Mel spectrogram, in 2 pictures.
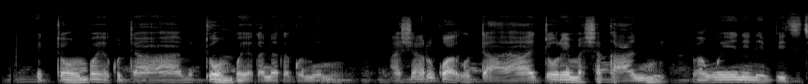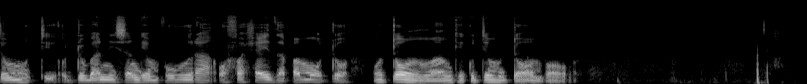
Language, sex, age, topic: Ndau, male, 18-24, health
